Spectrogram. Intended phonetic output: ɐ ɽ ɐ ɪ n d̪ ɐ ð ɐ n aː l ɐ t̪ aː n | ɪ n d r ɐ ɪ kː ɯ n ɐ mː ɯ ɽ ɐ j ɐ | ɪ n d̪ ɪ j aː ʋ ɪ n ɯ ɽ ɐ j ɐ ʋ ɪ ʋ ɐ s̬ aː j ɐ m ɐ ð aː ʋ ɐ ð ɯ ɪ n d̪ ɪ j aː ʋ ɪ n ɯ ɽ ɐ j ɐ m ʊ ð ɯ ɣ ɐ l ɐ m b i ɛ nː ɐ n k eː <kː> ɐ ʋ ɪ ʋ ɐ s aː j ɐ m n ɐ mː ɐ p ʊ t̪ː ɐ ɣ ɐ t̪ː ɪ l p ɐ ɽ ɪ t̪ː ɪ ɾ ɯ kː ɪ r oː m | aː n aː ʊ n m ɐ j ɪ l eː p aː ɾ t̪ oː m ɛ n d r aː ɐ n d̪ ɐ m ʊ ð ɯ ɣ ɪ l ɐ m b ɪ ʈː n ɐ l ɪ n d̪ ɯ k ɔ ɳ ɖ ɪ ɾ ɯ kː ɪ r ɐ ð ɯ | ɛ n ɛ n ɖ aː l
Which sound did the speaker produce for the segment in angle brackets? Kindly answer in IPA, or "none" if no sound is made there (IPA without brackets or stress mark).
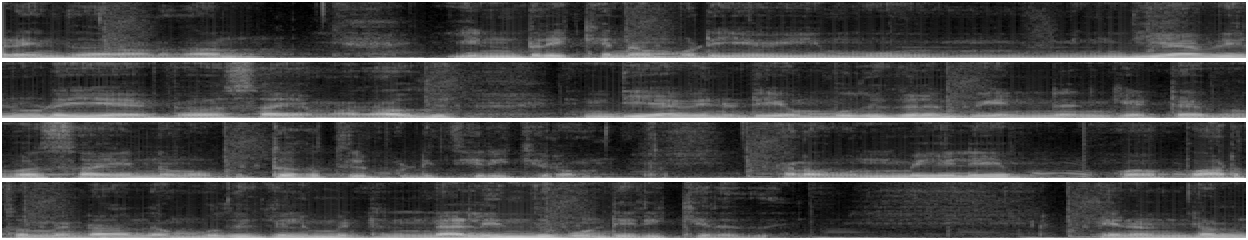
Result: ʈː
